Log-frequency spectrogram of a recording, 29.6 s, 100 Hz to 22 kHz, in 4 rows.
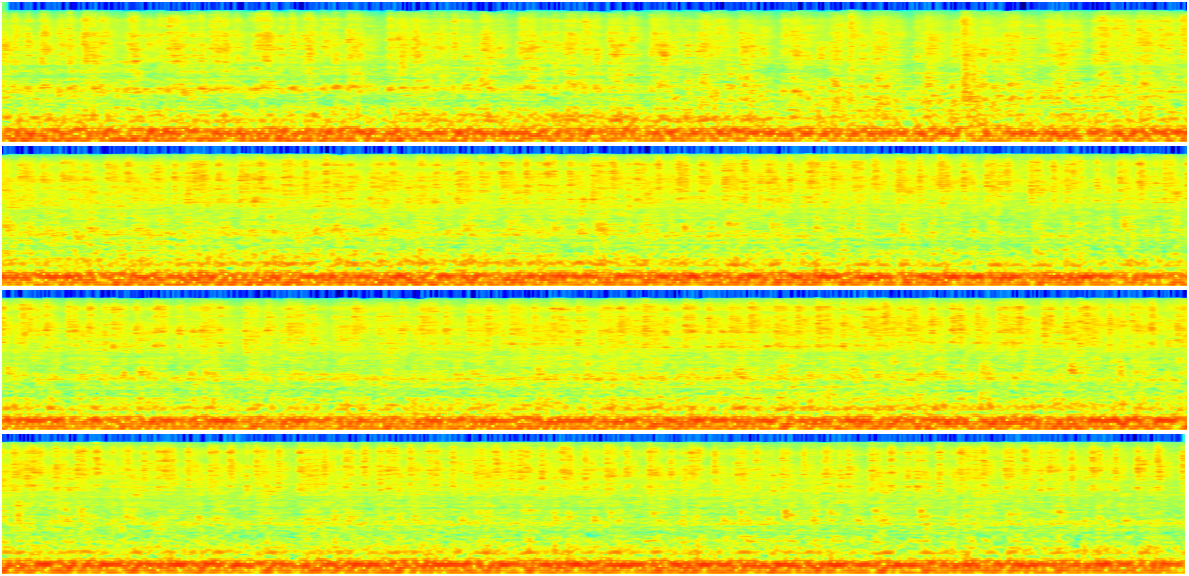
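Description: A built Ford 302 V8 (GT40 heads, 1.6 roller rockers, Ford Racing Z cam, Victor Jr intake) in a 1982 Mustang idling steadily, with no revving. It is running well now that its fuel starvation problem is sorted.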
